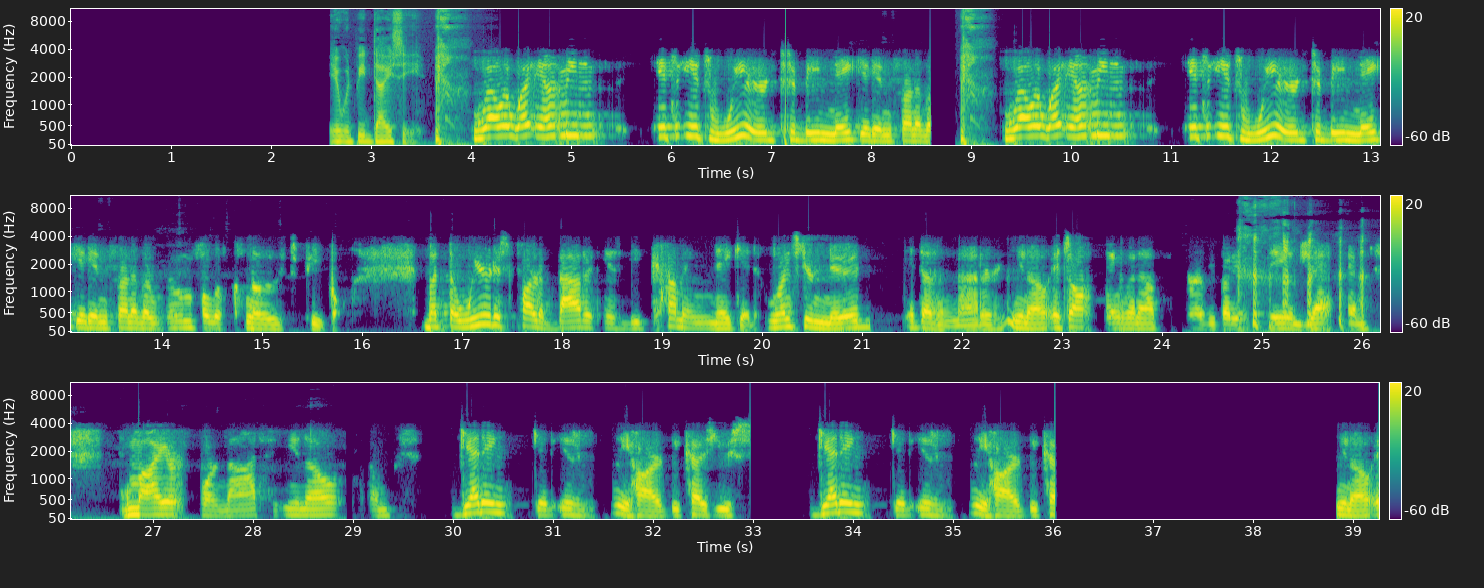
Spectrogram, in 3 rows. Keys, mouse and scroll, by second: 0.2-1.9 drag, 2.4 click, 2.5 space, 5.1 click, 6.2 click, 7.6 click, 8.0 click, 8.5 space, 8.7 click, 8.7 space, 10.2 ctrl+s, 11.6-13.0 drag, 13.3 click, 14.5 click, 15.3-17.2 drag, 17.4 click, 18.7 ctrl+s, 22.2-24.0 drag, 24.4 click, 25.7 click, 26.1 click, 27.3-28.4 drag, 28.8 Delete, 30.2 click, 31.0 click, 32.9 space, 33.3 click, 33.3 space, 35.9 space, 36.1-37.2 drag, 37.6 Delete, 38.7 click, 38.7 space.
